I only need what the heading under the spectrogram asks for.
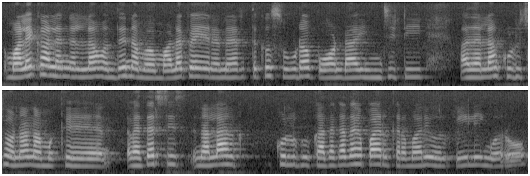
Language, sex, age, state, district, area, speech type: Tamil, female, 30-45, Tamil Nadu, Namakkal, rural, spontaneous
